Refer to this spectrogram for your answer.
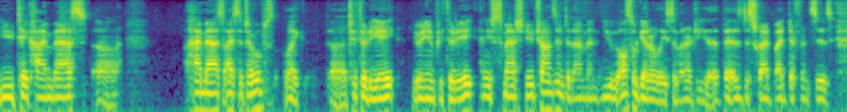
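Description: A man has an ordinary speaking voice, a fairly low pitch and fairly even intonation. He talks at a fairly quick pace against a quiet background. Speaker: remote podcast guest. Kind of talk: interview answer, explanatory. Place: home room.

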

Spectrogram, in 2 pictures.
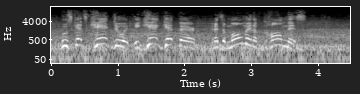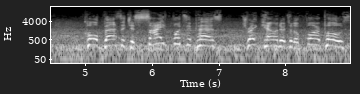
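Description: Noticeable background noise sits behind this man's voice. He speaks at an extremely high pitch and a moderate pace, with ordinary pitch variation. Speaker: football analyst co-commentator. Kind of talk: co-commentator analysis during live match. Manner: measured, conversational analyst, calmer than play-by-play voice.

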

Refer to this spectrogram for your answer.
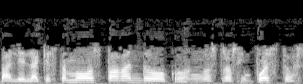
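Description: At a fairly slow pace, a woman with a fairly low pitch speaks in a monotone, flat way, the sound dry with no echo and the background quiet. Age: 40s. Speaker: radio caller. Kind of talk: call-in opinion. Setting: phone call. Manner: impassioned. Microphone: phone line.

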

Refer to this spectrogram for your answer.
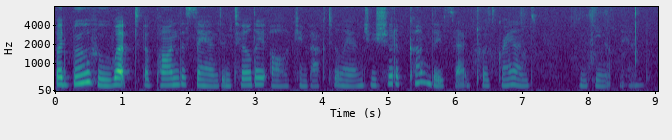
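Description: A soft-spoken woman whispers. She goes at a fairly slow pace. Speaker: ASMR creator. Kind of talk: ASMR bedtime story reading. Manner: soft-spoken, whispered. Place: home room. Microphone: earbuds.

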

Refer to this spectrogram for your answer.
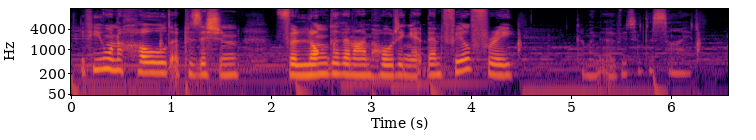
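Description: Faint music plays behind a woman who speaks at a moderate pace with fairly even intonation and big swings in loudness. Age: 40s. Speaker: personal trainer, fitness instructor. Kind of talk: guided mindfulness and stretching session. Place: studio. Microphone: headset.

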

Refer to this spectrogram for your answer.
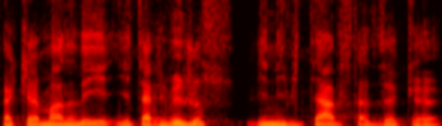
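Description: A man speaks with ordinary pitch variation and a somewhat breathy voice. The recording is very clean, with a silent background. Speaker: singer-songwriter. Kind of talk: casual interview.

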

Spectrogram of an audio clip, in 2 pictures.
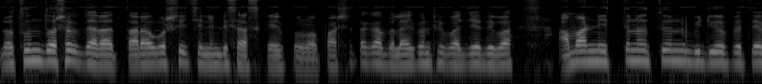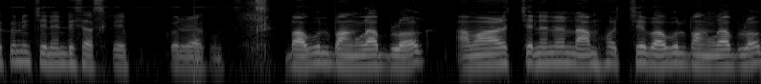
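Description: An unremarkable speaking voice from a man, fairly high in pitch with fairly even intonation, in a dry, close sound with no echo. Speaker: village vlogger. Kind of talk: live stream vlog. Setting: outdoors. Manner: repetitive.

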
